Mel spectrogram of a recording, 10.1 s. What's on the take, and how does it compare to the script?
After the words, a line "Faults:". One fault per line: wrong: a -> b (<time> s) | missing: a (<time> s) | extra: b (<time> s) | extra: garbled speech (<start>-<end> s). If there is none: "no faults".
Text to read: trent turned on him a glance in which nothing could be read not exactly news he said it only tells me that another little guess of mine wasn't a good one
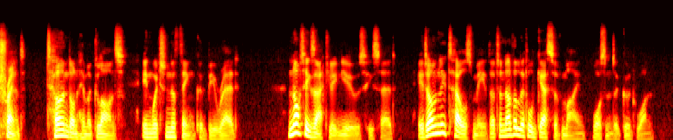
trent turned on him a glance in which nothing could be read not exactly news he said it only tells me that another little guess of mine wasn't a good one
Faults:
no faults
